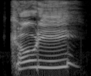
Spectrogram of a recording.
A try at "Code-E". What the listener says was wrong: It's not Cody. It's Code E, as in code, C-O-D-E, and then the letter E. Well, you said it sort of like Cody, like C-O-D-Y. It's Code E.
